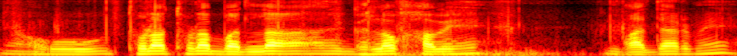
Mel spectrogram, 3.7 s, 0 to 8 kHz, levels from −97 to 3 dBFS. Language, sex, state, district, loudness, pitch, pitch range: Chhattisgarhi, male, Chhattisgarh, Rajnandgaon, -18 LUFS, 140 Hz, 130-145 Hz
